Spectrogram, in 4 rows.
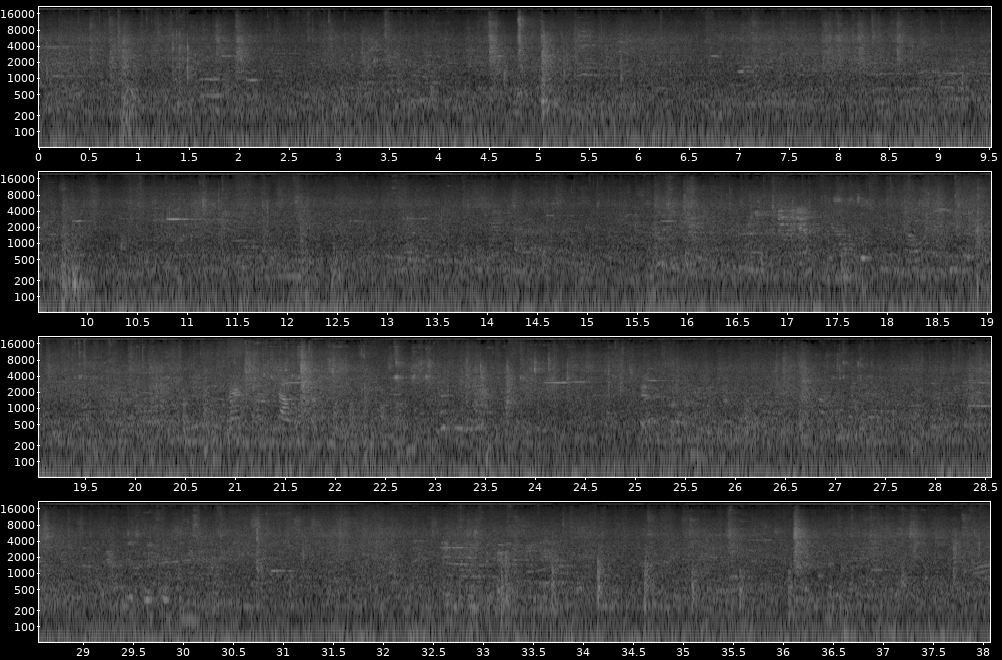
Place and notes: Berlin, Friedrichstr., bookstore - christman bookstore 2015
Berlin, Germany, 23 December 2015, ~17:00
